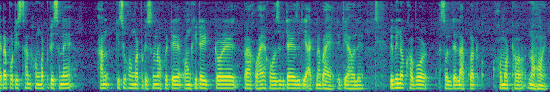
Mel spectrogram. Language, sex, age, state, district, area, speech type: Assamese, male, 30-45, Assam, Majuli, urban, spontaneous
